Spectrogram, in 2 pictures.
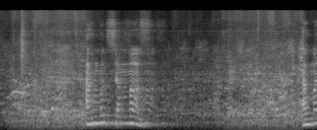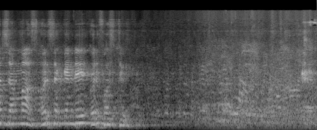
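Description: A man chants and calls out loudly through a microphone and loudspeakers, outdoors.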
